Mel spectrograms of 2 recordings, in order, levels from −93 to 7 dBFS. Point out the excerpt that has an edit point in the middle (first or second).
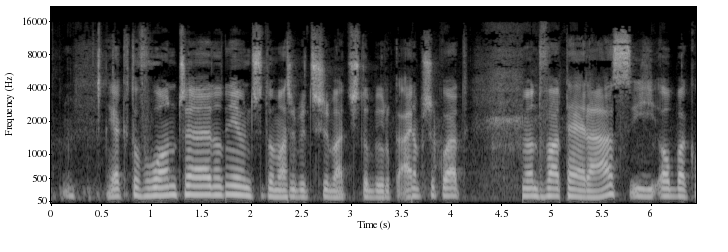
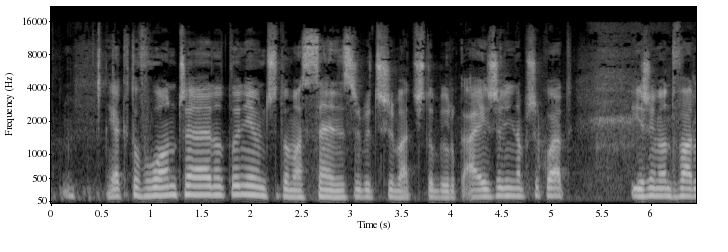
first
